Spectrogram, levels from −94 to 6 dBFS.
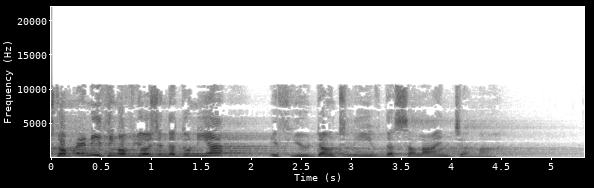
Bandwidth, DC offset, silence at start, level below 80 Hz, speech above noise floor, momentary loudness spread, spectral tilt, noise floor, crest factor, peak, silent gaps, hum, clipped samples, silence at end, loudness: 11 kHz; under 0.1%; 0 s; -52 dBFS; 37 dB; 15 LU; -4 dB/octave; -55 dBFS; 18 dB; -2 dBFS; none; none; under 0.1%; 0.85 s; -18 LUFS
